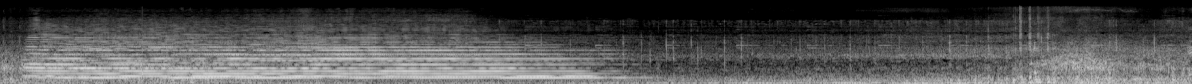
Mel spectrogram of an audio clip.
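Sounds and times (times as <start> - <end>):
locomotive air horn blast: 0.2 - 6.5.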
